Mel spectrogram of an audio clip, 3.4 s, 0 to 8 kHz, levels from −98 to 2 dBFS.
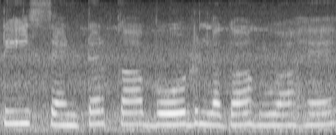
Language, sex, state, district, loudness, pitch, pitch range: Hindi, female, Madhya Pradesh, Katni, -14 LUFS, 245 Hz, 240-260 Hz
